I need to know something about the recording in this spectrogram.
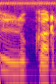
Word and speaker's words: Looker: This is a looker, not the locker. I always pronounce it wrong.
